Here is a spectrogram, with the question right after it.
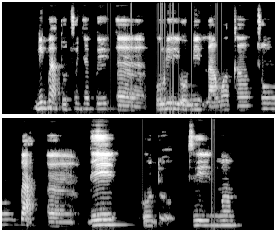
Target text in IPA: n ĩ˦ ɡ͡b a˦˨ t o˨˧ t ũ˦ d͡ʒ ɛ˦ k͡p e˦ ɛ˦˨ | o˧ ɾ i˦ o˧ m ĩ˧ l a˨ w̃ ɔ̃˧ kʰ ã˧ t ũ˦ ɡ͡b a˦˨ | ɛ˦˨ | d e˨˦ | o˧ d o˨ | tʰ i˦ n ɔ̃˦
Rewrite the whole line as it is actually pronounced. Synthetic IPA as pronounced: n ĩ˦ ɡ͡b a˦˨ t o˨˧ t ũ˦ d͡ʒ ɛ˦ k͡p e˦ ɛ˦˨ | o˧ ɾ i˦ o˧ m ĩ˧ l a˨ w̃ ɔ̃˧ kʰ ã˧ t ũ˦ ɡ͡b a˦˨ | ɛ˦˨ | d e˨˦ | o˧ d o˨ | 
